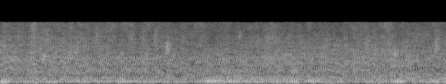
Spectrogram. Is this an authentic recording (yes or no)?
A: no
